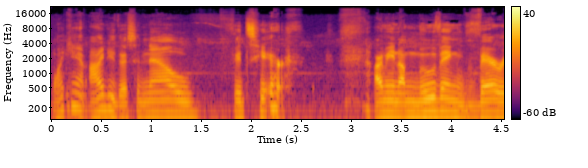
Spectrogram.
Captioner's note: chuckles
